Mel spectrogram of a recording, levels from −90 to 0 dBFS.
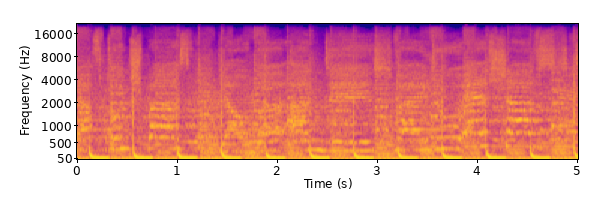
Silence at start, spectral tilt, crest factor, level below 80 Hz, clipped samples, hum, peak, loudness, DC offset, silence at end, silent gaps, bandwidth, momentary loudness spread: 0 s; -4 dB/octave; 10 dB; -12 dBFS; under 0.1%; none; 0 dBFS; -12 LUFS; under 0.1%; 0 s; none; 20 kHz; 1 LU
